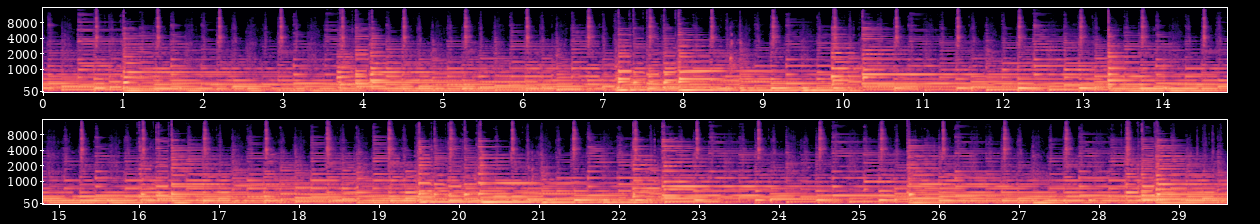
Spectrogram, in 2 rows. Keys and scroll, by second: 0.1 space, 1.2 space, 1.9 ctrl+-, 4.3 ctrl+alt+z, 5.5 ctrl+alt+z, 5.9 ctrl+=, 6.4 space, 7.0 ctrl+=, 10.0 ctrl+-, 10.9 ctrl+-, 11.4 c, 12.7 ctrl+=, 13.7 ctrl+alt+z, 14.5 space, 15.1 ctrl+=, 22.3 ctrl+=, 24.9 ctrl+alt+z, 29.3 ctrl+alt+z.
